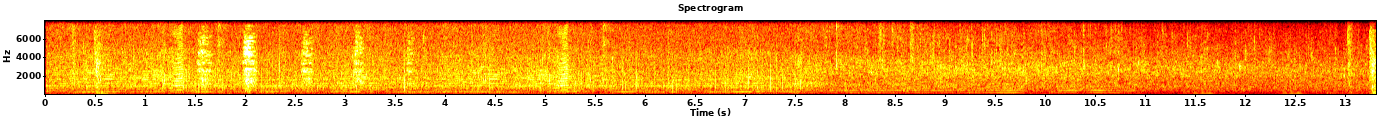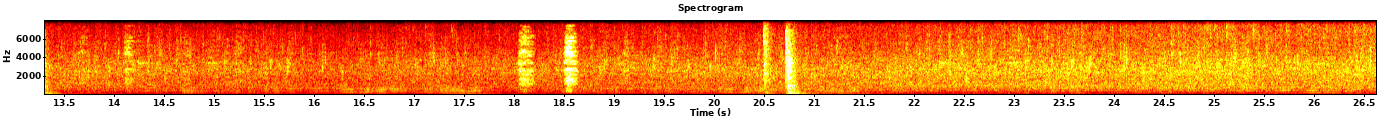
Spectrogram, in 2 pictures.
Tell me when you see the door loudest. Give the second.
21 s.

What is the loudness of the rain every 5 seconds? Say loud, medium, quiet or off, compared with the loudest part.
loud, loud, medium, medium, loud, loud.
